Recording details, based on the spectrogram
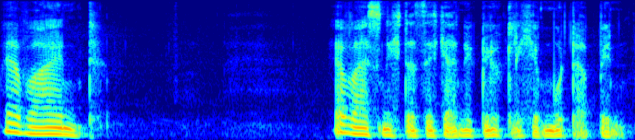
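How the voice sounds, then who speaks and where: A woman's voice: a bass voice, expressive, slow, dark tone, husky, full character voice. An actress playing a blunt, scolding older Sicilian mother in a radio drama. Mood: bitter. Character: Sicilian mother, older woman, sharp-tongued.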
